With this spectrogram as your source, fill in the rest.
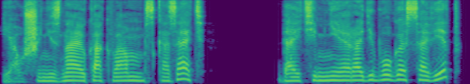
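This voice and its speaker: A reader playing a flustered young nobleman in a storybook reading, stumbling and pleading in slow, hesitant phrases. His voice sits a little low and dry, close to the mic, with filler sounds between his words. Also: steady tone, a little mellow, dry recording, lightly acted. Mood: anxious, pleading.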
